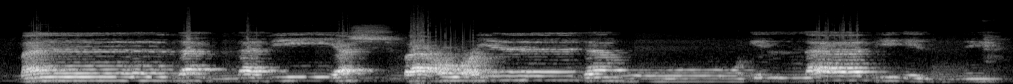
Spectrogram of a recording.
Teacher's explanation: nun sukun bertemu huruf zal, ikhfa, ada gunnah. Gunnahnya dibaca tipis.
